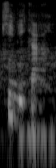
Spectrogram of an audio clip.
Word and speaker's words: química: So, for example, if we have this right here, chemistry, we don't pronounce it química, we say química, like this. That QU sounds like a K.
